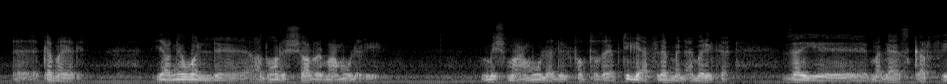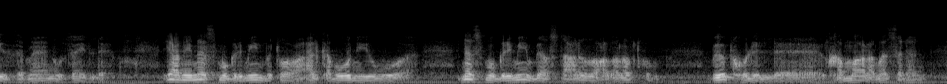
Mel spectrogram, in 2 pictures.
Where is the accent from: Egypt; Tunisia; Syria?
Egypt; او انا مصري ادافع على اثار بلدي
